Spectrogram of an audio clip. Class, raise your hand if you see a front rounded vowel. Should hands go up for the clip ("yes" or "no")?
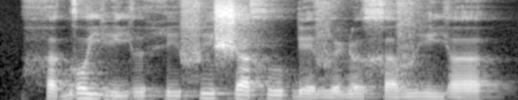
no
